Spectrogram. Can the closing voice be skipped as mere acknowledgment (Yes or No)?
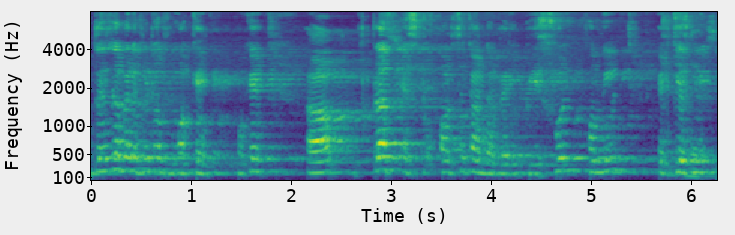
Yes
